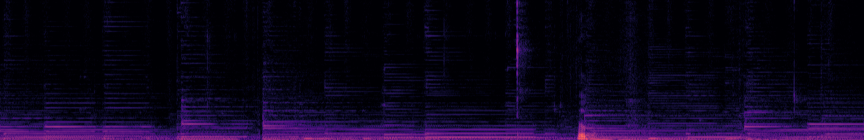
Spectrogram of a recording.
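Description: Background music: acoustic guitar picking a string of notes, with one louder chord struck about four and a half seconds in.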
